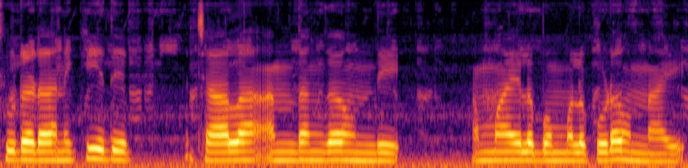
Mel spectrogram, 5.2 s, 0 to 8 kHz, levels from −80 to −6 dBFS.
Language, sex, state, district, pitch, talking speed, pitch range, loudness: Telugu, male, Andhra Pradesh, Sri Satya Sai, 150 Hz, 105 wpm, 145-155 Hz, -14 LUFS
